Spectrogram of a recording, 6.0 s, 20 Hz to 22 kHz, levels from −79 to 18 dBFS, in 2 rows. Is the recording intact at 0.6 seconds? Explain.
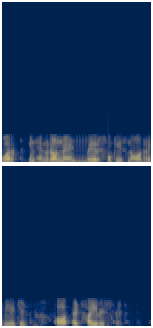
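No. A dropped buffer (overrun) at 0.56 s causes a jump where about 40 ms of speech vanishes, likely from samples overwritten before being read.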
